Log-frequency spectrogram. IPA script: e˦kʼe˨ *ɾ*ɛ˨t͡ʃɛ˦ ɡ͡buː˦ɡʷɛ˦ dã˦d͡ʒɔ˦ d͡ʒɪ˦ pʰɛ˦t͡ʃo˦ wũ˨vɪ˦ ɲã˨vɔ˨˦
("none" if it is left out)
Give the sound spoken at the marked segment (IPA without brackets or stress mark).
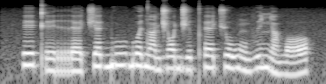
r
